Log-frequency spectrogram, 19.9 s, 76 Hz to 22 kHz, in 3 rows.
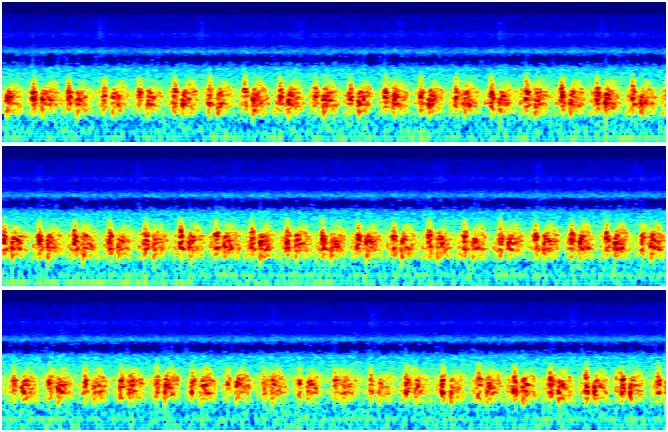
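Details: Fetal heartbeat at 12 weeks of pregnancy on a Sonoline B fetal Doppler with a 3 MHz probe, in a third pregnancy after two miscarriages. It is a rapid, regular whooshing pulse of about 165 beats per minute.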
